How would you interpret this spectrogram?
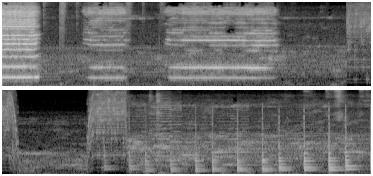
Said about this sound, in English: We'll give him a little honk.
